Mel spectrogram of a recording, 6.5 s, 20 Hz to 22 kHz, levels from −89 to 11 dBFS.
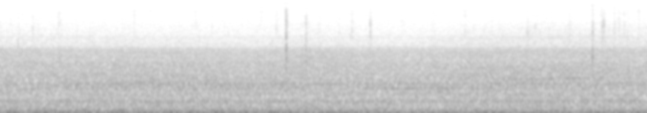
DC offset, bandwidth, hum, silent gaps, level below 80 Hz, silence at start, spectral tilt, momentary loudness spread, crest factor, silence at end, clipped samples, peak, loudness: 0.1%; 18.5 kHz; none; none; -50 dBFS; 0 s; -4.5 dB/octave; 1 LU; 20 dB; 0 s; under 0.1%; -26 dBFS; -48 LUFS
